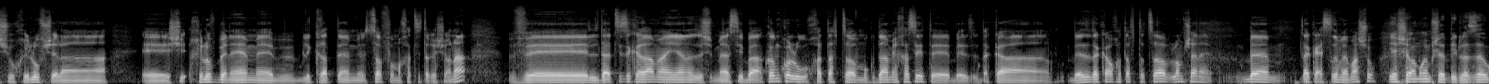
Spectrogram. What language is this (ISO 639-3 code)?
heb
